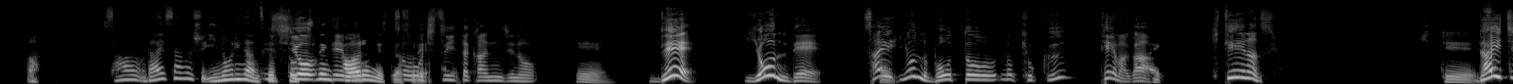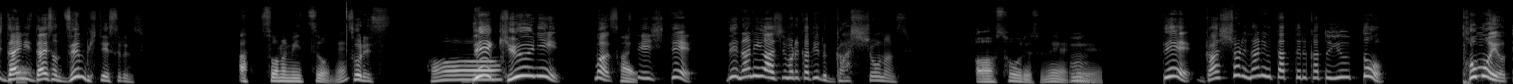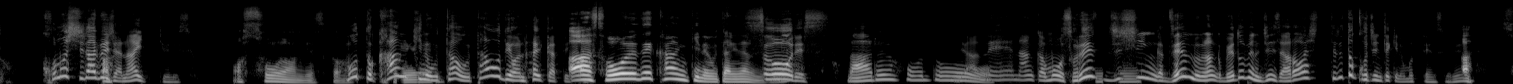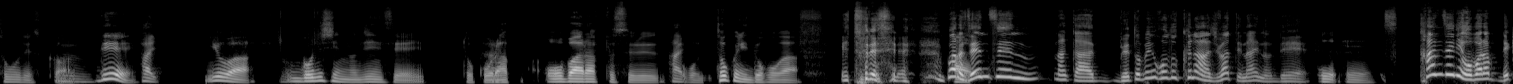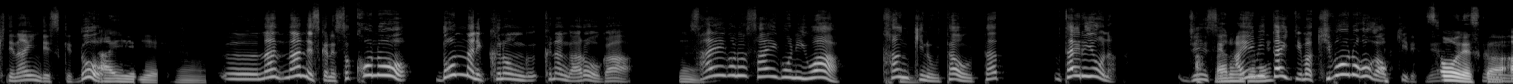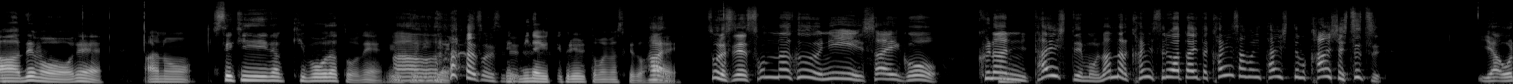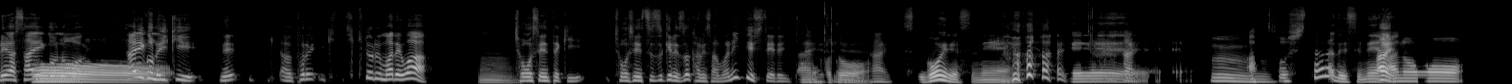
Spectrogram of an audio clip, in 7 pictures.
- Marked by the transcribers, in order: tapping; other background noise; laughing while speaking: "えっとですね"; laugh; other noise; laugh
- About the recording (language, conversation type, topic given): Japanese, podcast, 自分の人生を映画にするとしたら、主題歌は何ですか？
